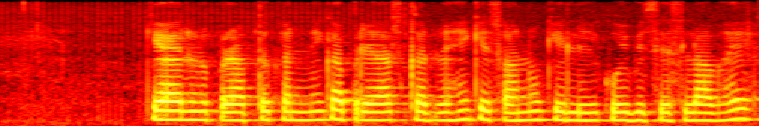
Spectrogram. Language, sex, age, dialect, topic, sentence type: Hindi, female, 18-24, Awadhi Bundeli, agriculture, statement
